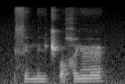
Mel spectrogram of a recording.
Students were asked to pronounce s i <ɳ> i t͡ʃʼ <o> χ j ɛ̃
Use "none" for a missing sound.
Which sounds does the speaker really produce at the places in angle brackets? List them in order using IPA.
n, o

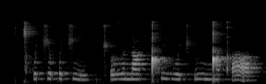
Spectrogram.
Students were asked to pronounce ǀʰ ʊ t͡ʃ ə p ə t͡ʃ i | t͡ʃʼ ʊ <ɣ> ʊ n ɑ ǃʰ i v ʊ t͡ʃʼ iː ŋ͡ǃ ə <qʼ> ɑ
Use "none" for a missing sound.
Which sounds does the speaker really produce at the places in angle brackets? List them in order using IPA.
ɣ, qʼ

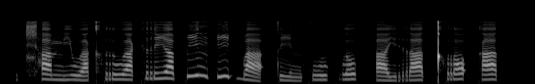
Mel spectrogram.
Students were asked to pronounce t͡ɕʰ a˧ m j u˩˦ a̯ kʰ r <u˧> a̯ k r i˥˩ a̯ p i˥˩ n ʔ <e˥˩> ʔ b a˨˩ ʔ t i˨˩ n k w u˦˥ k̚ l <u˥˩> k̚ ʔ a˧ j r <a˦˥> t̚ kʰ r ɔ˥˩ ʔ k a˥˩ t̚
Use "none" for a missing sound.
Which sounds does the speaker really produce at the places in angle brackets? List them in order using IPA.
u˧, i˥˩, o˥˩, a˦˥

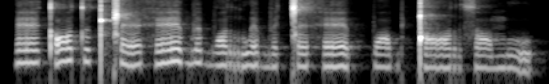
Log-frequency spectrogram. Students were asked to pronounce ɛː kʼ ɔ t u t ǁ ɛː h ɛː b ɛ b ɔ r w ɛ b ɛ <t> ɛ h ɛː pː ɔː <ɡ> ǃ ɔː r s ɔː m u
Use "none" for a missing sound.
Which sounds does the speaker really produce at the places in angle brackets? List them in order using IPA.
ǀ, b

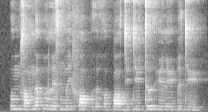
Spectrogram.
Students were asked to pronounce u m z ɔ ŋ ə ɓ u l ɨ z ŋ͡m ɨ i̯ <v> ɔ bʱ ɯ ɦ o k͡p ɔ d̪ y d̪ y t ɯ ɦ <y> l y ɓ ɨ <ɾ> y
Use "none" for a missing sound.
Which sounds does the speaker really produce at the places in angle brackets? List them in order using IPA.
f, y, d̪

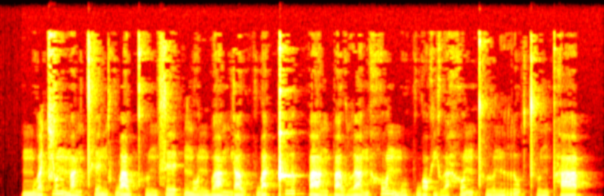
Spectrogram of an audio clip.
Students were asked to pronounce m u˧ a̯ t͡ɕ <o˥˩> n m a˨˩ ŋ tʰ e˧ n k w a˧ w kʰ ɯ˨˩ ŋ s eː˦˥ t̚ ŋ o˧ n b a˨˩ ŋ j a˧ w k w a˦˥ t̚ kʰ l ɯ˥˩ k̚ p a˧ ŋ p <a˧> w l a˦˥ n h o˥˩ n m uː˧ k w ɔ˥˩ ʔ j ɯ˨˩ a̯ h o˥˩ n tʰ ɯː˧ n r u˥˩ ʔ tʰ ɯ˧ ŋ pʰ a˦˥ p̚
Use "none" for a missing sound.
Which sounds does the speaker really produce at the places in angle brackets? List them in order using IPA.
o˥˩, a˧

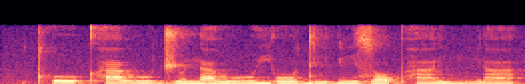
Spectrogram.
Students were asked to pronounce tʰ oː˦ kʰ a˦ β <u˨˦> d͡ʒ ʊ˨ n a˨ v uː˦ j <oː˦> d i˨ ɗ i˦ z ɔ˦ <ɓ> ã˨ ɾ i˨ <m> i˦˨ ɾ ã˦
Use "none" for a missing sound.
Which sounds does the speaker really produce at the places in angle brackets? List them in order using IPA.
u˨˦, oː˦, pʰ, m

